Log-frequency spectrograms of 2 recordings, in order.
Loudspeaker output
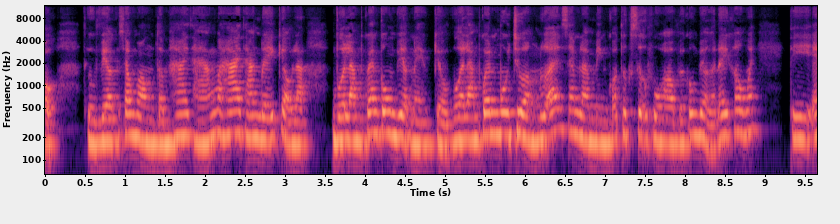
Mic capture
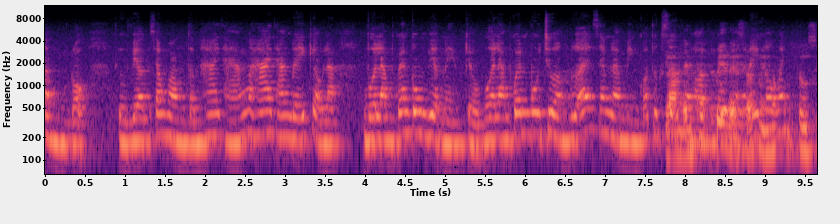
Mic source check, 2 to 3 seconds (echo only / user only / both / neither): echo only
